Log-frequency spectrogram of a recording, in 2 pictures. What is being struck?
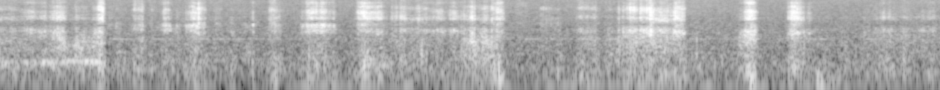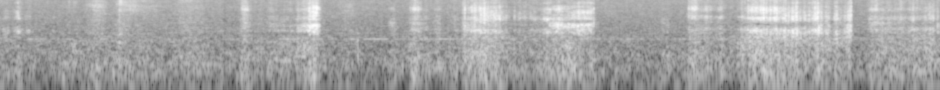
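Steel fountain pen nib on lined paper.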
